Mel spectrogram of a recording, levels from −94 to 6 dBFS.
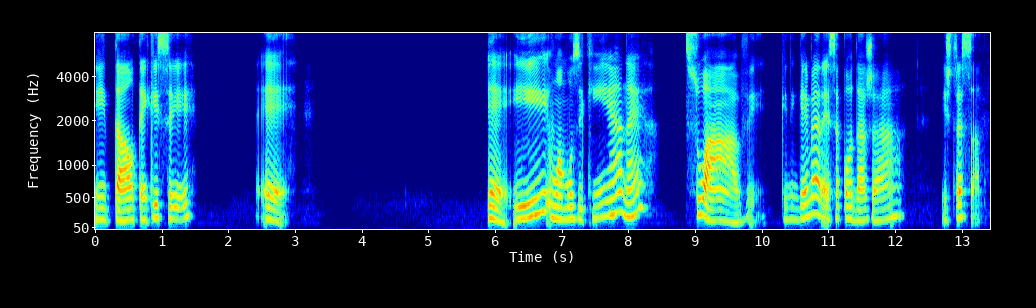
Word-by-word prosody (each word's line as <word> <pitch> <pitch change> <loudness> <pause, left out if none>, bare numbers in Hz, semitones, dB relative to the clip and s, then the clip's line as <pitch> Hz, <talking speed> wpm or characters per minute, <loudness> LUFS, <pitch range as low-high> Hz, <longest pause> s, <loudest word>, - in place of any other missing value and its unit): Então, 165 -2 +3
tem 165 0 -3
que 200 +4 0
ser 190 +1 -2 1.0
é. - - -2 3.0
É, 165 -8 +2
e 205 +9 +2
uma 190 -3 +2
musiquinha, 185 - -2
né, 255 +11 0 0.6
suave, 160 - +2 0.2
que - - -14
ninguém 175 +3 -3
merece 250 -6 +1
acordar 185 -4 -2
já 170 +7 -5 0.6
estressado. 200 0 -2
185 Hz, 75 wpm, -25 LUFS, 165-205 Hz, 3.0 s, Então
